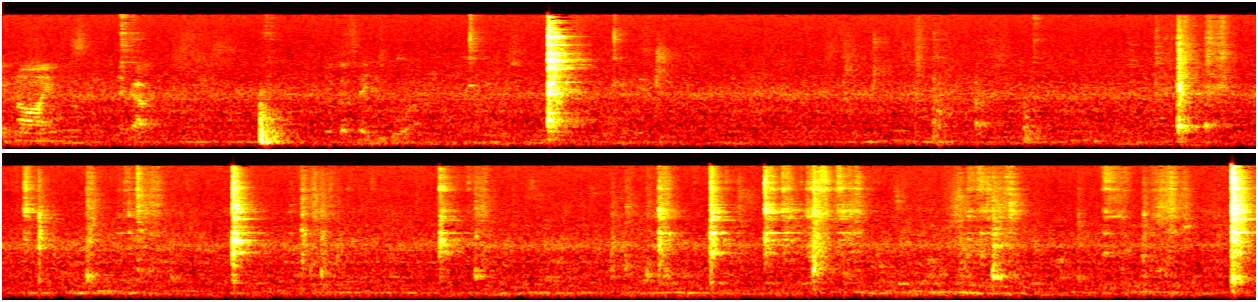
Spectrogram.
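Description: Kitchen utensils clink and tap against dishes.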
